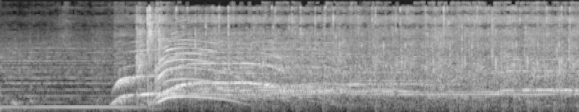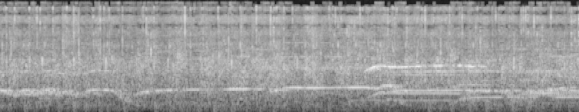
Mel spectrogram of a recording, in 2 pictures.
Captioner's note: audience cheering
